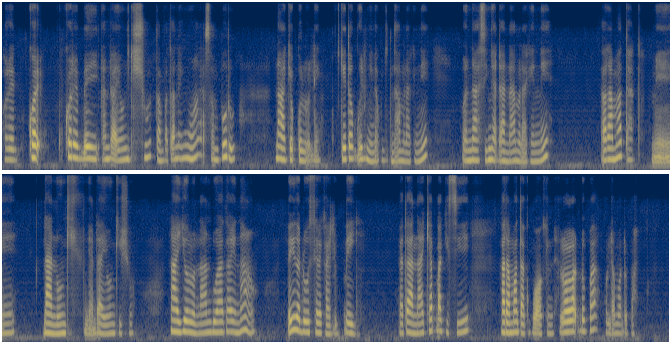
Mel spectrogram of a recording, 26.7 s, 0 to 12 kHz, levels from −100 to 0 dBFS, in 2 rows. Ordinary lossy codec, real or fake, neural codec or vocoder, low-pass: none; fake; codec, 24 kHz, 1.2 kbps, DualCodec; none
